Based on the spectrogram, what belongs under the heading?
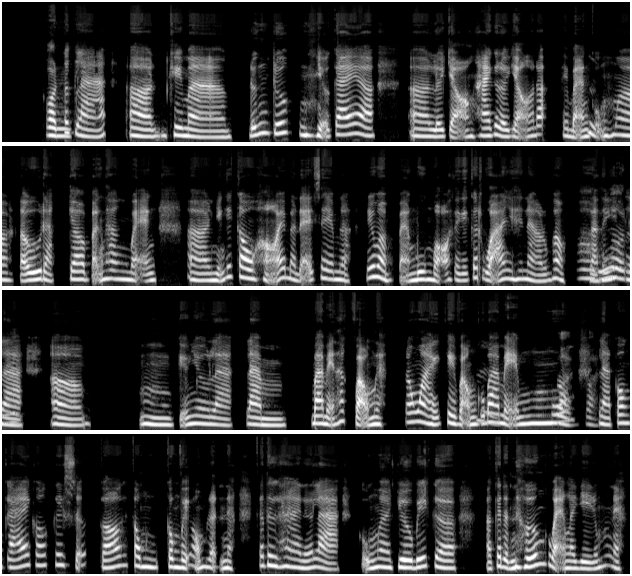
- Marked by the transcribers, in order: tapping; laughing while speaking: "giữa"
- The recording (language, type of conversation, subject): Vietnamese, podcast, Bạn làm sao để biết khi nào nên kiên trì hay buông bỏ?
